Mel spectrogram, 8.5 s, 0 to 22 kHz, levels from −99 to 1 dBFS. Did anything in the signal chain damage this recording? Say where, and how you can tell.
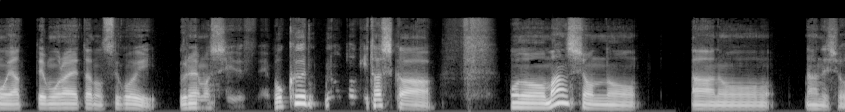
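No, nothing in this recording stood out on listening as damage from any stage of the signal chain.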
